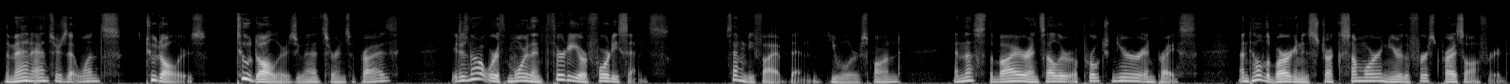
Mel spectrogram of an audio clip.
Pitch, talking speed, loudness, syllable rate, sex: 135 Hz, 200 wpm, -21 LUFS, 5.9 syllables/s, male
